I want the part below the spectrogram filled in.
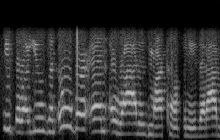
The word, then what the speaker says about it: Aryde: So if anybody reads it, here's the pronunciation. It's called Aride, A-R-Y-D-E. Because you hear people say, I'll be over there when I get a ride.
